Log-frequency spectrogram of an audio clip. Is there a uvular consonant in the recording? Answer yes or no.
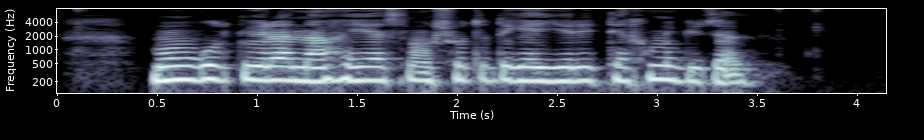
yes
